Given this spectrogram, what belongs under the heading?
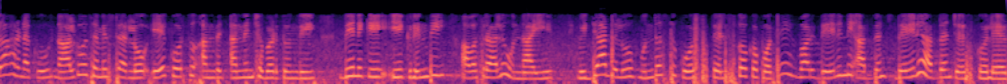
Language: Telugu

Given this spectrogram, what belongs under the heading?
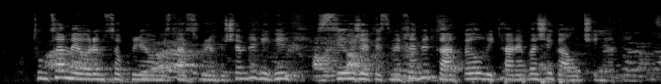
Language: Georgian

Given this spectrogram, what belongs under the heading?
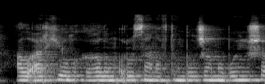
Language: Kazakh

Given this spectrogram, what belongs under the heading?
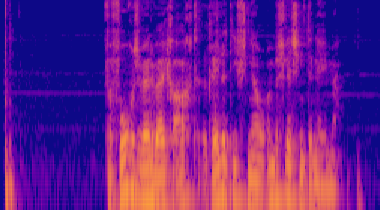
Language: Dutch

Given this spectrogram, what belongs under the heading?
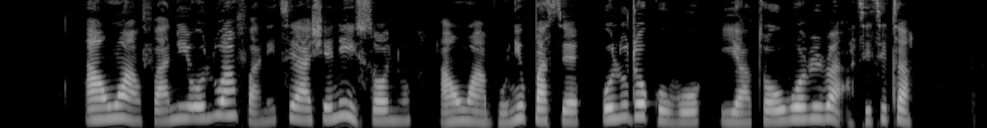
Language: Yoruba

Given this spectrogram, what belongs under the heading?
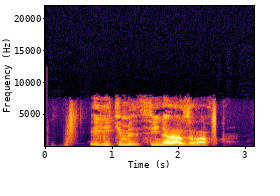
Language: Kabyle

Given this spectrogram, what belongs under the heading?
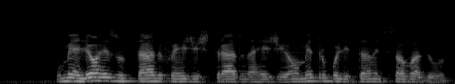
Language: Portuguese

